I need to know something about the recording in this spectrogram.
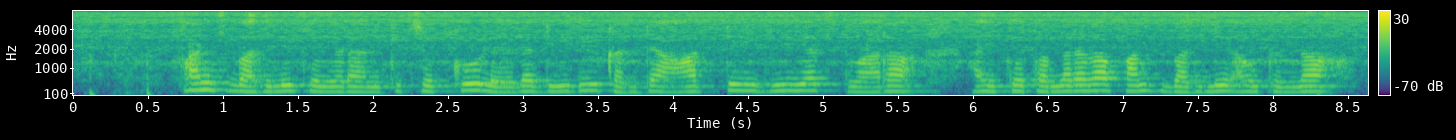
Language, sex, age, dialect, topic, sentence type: Telugu, female, 25-30, Southern, banking, question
